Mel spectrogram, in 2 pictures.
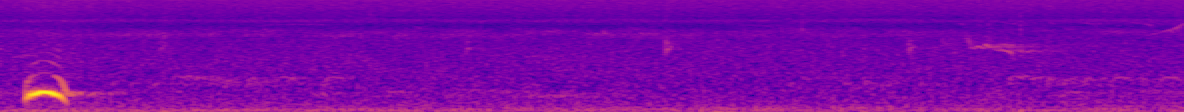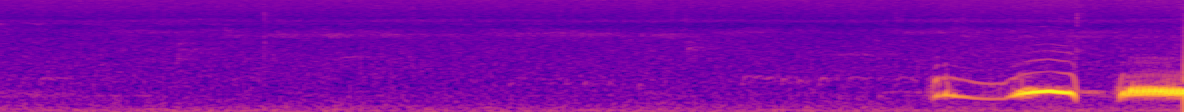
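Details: Spotted dove lure cooing used for captive dove training: one short coo at the start, a long silence, then a phrase of a double coo and a loud sustained hoot near the end.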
